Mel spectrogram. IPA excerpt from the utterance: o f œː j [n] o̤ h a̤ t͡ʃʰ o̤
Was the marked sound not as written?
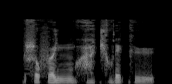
yes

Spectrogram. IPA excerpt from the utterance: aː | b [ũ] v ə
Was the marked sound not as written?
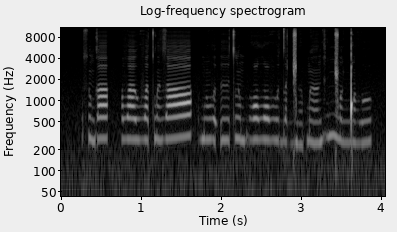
yes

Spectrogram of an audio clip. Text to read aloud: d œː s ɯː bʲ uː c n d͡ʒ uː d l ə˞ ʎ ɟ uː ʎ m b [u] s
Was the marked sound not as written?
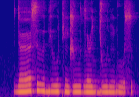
no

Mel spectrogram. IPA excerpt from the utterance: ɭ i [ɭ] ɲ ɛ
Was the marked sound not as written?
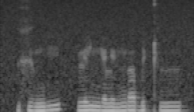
yes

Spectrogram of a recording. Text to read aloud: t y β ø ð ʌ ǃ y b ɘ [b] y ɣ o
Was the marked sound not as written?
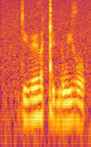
yes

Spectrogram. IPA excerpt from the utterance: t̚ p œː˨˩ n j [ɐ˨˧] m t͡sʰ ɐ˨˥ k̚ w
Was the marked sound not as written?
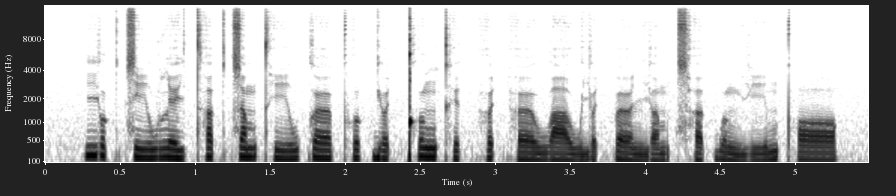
no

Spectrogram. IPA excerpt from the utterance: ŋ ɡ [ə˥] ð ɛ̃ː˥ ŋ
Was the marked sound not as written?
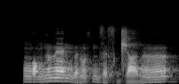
yes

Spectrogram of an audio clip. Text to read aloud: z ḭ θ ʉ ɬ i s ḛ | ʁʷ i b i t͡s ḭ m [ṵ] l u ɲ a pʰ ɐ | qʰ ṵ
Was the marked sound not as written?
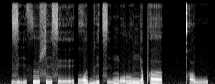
yes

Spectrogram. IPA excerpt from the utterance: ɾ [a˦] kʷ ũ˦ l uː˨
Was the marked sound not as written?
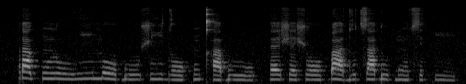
yes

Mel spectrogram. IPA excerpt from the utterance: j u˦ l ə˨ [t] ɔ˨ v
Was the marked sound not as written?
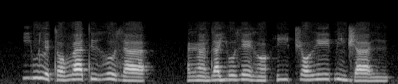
no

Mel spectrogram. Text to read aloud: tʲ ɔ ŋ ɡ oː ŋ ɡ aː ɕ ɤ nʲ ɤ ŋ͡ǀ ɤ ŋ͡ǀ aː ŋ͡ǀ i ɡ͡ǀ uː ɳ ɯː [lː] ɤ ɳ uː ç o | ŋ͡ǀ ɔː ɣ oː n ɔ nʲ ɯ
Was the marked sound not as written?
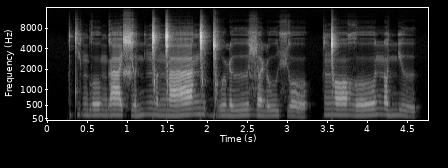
yes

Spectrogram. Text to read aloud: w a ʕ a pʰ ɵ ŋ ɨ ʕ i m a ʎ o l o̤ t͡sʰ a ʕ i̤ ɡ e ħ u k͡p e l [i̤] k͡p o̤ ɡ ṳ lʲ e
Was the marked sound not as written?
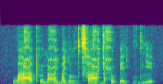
no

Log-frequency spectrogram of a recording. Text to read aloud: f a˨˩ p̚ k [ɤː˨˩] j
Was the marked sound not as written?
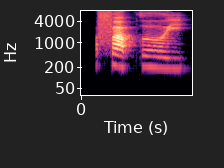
no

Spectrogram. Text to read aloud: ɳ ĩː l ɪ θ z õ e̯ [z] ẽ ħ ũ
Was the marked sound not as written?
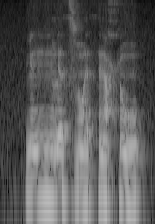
yes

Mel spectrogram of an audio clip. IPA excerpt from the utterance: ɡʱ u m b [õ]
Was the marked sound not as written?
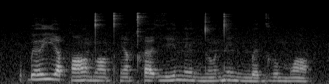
yes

